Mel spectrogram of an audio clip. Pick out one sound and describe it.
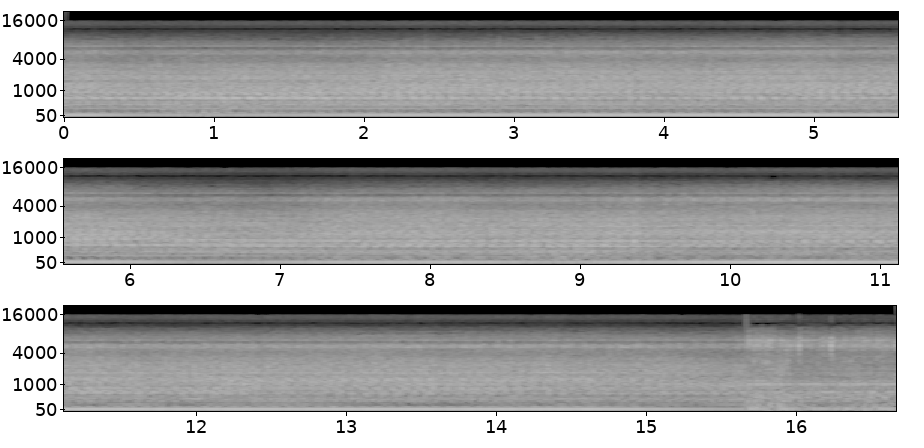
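A paramotor engine drones at cruise.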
